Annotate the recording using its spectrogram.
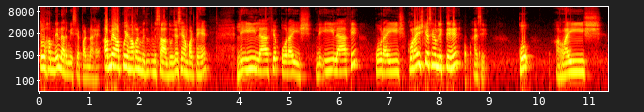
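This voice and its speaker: A man with a Pakistani Urdu accent teaching Quran recitation in an online lesson, patient and repetitive, drawing out his example words slowly. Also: sits high, sing-song. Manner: patient, repetitive, slow drawn-out demonstrations.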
